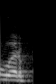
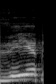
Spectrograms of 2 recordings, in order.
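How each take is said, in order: First: The word sounds like 'wer', a short vowel. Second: The word sounds like 'wear', a long vowel. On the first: The speaker calls it right. "इसको दोस्तों वर्ब पढ़ते हैं" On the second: The speaker calls it wrong. "वेयर नहीं पढ़ते"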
